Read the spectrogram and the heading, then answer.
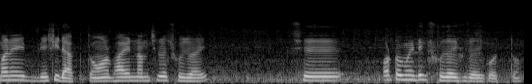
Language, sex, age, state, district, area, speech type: Bengali, male, 18-30, West Bengal, Uttar Dinajpur, urban, spontaneous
